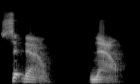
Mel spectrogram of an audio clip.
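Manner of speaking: stern, authoritative, commanding tone of voice. Retelling what a therapist said after being called back: imitating an authority figure. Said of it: "sounded like, like my dad or my mom, like authority figure".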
